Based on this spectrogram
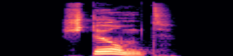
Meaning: inflection of stürmen: 1. second-person plural present 2. third-person singular present 3. plural imperative
- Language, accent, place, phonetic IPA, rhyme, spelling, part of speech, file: German, Germany, Berlin, [ʃtʏʁmt], -ʏʁmt, stürmt, verb, De-stürmt.ogg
